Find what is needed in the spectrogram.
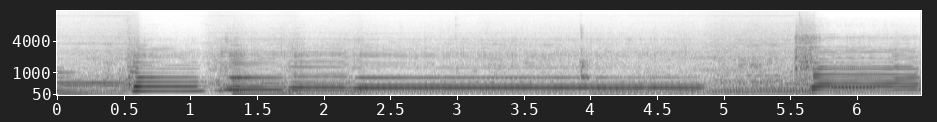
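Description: Live free jazz: a saxophone and a double bass hold long, low, overtone-rich notes that shift pitch every second or so, with sharper attacks about half a second in and again near the end.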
